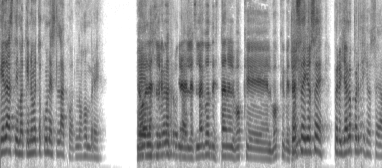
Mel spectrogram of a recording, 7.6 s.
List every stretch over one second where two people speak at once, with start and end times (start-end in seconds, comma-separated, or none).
2.7-3.9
